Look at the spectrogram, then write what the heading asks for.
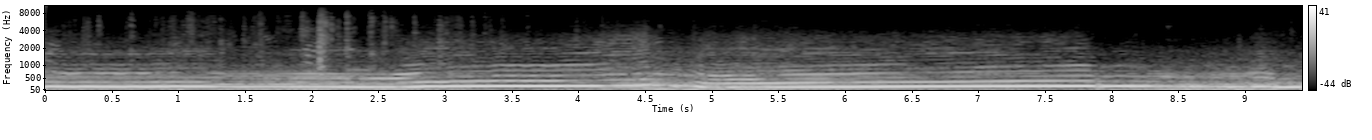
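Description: Peugeot 206 RC Group A rally car's engine heard from inside the cabin, running hard at high revs. Its pitch holds high and slowly climbs, rises, then drops sharply about halfway through as at a gear change, and climbs again.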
